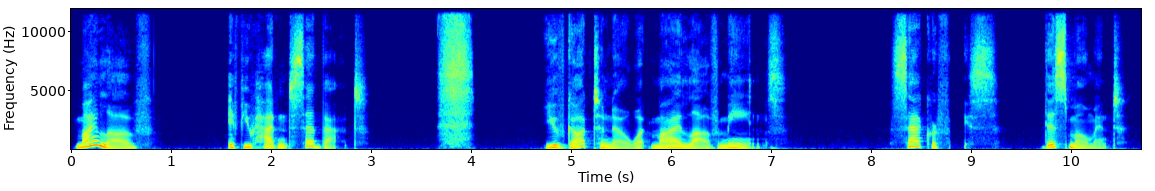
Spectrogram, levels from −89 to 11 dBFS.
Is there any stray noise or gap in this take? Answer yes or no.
yes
